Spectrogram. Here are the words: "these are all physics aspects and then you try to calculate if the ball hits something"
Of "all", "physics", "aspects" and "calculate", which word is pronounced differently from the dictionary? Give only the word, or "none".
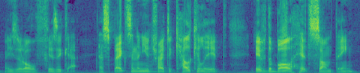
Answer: physics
